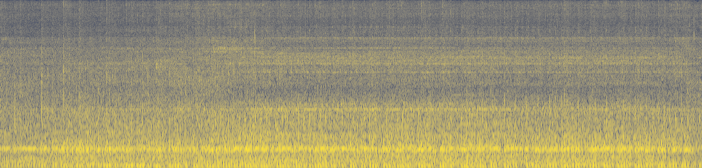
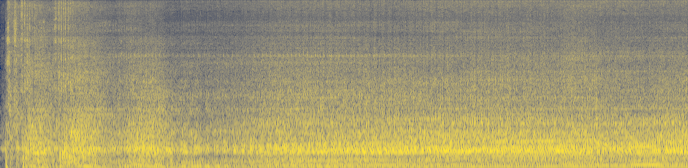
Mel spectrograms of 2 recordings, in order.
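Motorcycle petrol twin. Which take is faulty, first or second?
second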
